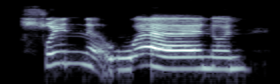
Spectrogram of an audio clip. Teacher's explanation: Sinun nampak tak nun mati tu bertemu dengan wau tetapi tidak dengung. Ha kerana dia bertemu di dalam satu kalimah eh. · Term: izhar mutlak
